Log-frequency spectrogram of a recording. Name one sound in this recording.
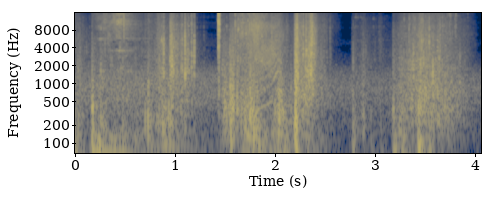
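A gun clicks and rattles as it is switched.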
